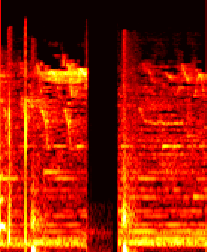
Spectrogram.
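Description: Soft background music with birds chirping. A few light clicks early on, and the sound cuts out completely for a moment about a second in before resuming.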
